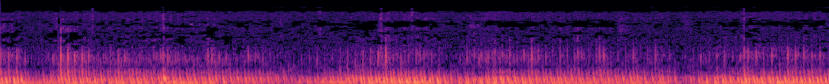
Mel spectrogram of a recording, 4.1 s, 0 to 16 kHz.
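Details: Ten chan, a young male long-legged munchkin cat, recorded 30 July 2023, purring loudly: a continuous low rumbling drone with steady pulsing, swelling and easing with each breath.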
